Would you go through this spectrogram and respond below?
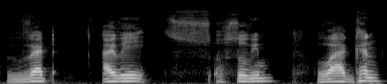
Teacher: इसको आप प्रोनाउंस करते वक्त आपके होंठ थोड़ा गोल हो जाते हैं, वो आपका जो होंठ है वो थोड़ा गोल हो जाते हैं। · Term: व की साउंड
